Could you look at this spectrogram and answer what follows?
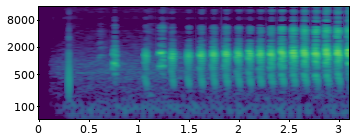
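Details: Chukar partridge calling: a few scattered clucks that quickly build into a fast, accelerating run of loud chuck notes, over a faint low hum.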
